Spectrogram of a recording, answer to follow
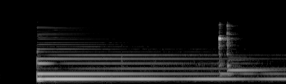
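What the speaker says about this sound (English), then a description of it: "So let's hear what my B wire sounds like." Guitar B string plucked for tuning, a single clear sustained tone ringing alone, with a brief second touch near the end.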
